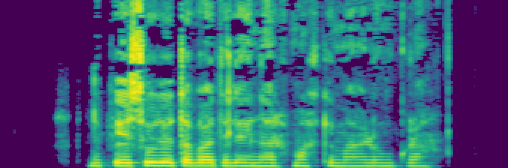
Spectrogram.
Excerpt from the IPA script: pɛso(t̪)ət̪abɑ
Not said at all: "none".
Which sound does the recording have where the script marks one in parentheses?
d̪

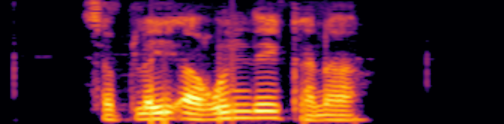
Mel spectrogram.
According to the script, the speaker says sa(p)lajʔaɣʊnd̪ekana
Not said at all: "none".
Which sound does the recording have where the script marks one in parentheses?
p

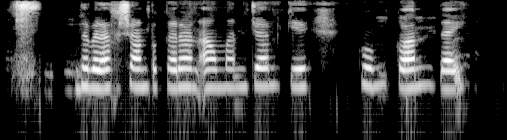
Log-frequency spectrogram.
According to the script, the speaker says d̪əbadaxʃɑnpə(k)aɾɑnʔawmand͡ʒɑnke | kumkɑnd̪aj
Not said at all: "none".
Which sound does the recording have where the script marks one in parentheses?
k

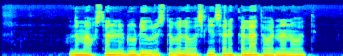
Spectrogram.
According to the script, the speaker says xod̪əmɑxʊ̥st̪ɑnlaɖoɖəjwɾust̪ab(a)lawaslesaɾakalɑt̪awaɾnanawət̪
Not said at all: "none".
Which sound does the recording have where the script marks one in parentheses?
a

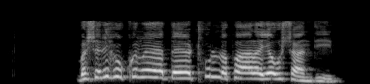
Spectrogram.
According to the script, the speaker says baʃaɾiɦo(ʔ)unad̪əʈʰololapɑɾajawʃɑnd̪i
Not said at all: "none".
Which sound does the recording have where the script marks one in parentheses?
k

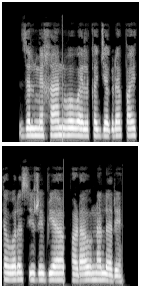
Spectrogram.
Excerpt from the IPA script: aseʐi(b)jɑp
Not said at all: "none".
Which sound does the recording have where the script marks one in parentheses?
b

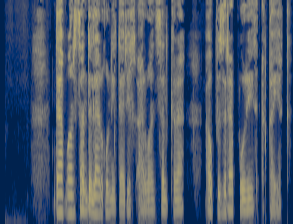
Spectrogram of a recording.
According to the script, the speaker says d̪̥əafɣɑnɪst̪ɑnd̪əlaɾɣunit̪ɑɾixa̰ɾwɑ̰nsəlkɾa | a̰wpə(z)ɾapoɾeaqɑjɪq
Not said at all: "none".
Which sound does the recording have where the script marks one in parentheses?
z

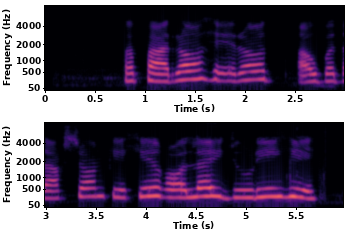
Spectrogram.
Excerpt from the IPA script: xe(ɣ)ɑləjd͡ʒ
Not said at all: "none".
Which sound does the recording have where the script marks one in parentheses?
ɣ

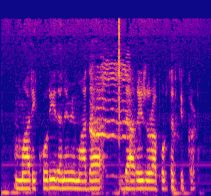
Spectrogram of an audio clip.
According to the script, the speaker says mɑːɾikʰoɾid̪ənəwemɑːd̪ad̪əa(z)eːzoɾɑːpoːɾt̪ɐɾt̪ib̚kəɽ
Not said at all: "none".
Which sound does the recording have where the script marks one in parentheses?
ɣ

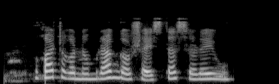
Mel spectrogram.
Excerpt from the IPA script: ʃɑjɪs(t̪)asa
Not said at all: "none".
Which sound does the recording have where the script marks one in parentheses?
t̪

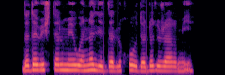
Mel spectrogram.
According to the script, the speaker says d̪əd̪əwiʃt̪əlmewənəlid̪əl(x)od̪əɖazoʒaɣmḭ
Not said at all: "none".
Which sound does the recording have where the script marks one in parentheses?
x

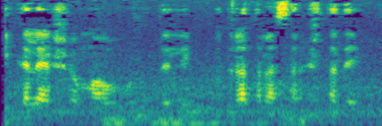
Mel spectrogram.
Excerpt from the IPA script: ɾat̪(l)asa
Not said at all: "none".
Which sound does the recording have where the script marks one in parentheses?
ɾ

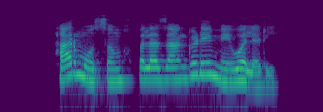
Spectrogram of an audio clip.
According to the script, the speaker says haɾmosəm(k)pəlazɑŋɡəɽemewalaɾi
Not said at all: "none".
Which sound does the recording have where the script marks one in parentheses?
x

